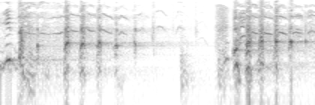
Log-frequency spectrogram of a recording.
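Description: A person laughing in quick repeated bursts. The laughter stops briefly a little past halfway, then starts up again.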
